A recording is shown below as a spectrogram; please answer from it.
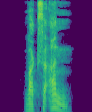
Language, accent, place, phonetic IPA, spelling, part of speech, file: German, Germany, Berlin, [ˌvaksə ˈan], wachse an, verb, De-wachse an.ogg
- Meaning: inflection of anwachsen: 1. first-person singular present 2. first/third-person singular subjunctive I 3. singular imperative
